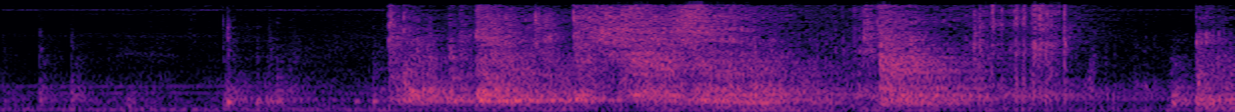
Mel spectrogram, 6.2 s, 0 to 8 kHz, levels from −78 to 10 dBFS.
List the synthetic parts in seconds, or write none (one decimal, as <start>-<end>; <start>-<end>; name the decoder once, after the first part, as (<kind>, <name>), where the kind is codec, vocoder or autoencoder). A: 0.0-3.6 (vocoder, BigVGAN v2); 4.4-6.2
